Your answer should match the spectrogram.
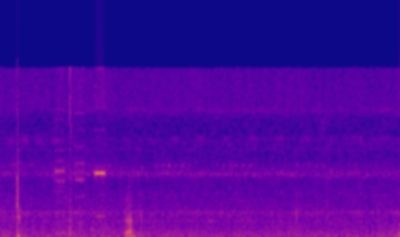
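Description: A sharp click and, about a second in, a short high beep from handling a phone gimbal while it is being set up, over the steady high chirring of night insects such as crickets.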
